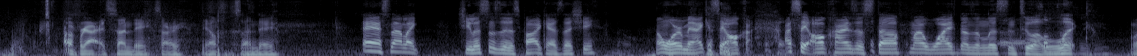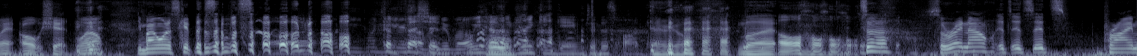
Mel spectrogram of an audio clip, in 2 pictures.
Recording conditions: outdoors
